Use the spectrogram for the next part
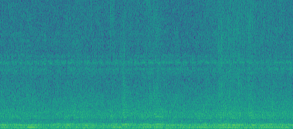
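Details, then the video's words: A bee swarm emerging from the hive fills the air with a steady, dense buzz, individual passing bees briefly rising in pitch over the constant collective hum. "bees therapy swarm natural buzzing sound"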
